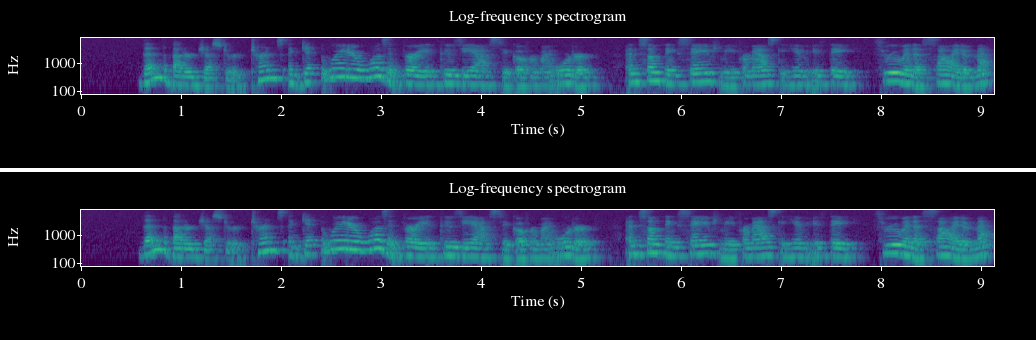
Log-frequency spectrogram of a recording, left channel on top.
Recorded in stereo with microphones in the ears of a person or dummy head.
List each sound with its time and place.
0.6 s a woman speaking: 20° left (ahead or behind), 2.5 m
2.4 s a woman speaking: 5° left (ahead or behind), 3.5 m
